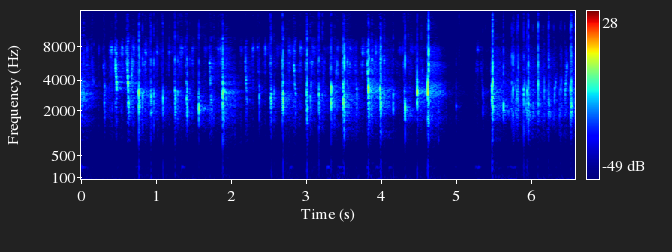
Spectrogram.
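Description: A slim, small, hollow pink plastic lip gloss tube with a metallic cap is tapped and clicked quickly with long nails. Rapid, sharp, bright clicks and taps come in an uneven stream, each dying away almost at once with no ring, over a faint low background hum.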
